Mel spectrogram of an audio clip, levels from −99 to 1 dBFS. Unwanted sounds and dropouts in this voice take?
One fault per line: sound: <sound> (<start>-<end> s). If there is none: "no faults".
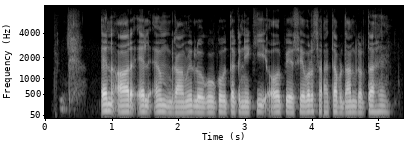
sound: dropout (4.1-4.2 s)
